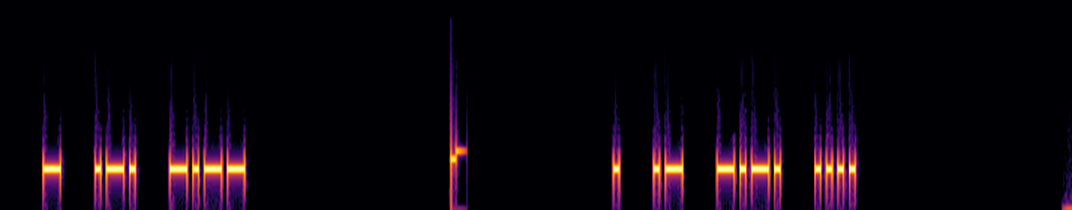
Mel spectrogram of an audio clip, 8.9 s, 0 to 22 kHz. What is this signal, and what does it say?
Morse code, heard as a keyed tone, about 25 wpm, spaced as for 18 wpm, 700 Hz. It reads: TRY EACH
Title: 2x Character Spacing - Top 200 Words - 25wpm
